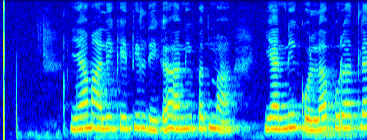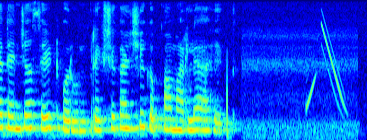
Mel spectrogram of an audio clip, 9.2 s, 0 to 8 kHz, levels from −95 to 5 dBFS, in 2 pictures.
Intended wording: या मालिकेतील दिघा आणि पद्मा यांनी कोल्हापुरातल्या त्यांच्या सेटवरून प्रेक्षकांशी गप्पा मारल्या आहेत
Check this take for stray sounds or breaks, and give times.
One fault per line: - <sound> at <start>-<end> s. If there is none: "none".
- chirp at 8.4-9.0 s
